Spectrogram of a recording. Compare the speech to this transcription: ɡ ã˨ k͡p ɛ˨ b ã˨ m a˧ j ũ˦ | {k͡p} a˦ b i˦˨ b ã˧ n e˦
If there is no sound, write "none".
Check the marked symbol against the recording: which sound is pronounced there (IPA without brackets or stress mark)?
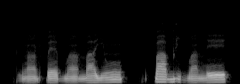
k͡p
